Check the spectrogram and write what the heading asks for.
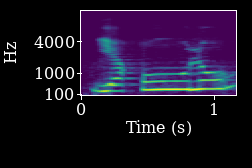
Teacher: قاف کو پر پڑھیں گے اور واو مدہ کو ایک الف کے برابر کھینچ کر پڑھیں گے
